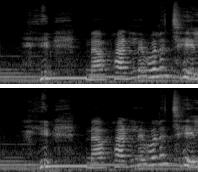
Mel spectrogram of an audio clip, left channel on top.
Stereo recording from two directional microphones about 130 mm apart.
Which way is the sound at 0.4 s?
90° right.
